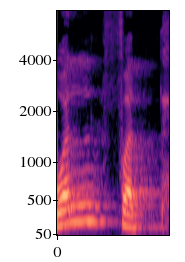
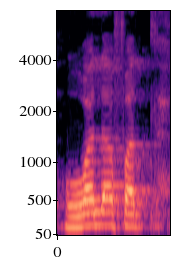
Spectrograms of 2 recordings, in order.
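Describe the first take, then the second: First: والفتح with ل held still; slow والفتح, ل stopped cleanly; correct sukun on lam. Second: والفتح with ل given a vowel; wrong vowel on lam. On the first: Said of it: "متحرک ہو جانے سے بچانا ہے". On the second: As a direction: show the mistake, ل of والفتح moving. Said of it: "ایسا نہ ہو". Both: Shown as a demonstration.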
